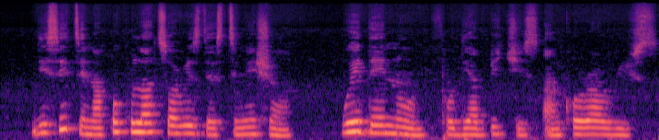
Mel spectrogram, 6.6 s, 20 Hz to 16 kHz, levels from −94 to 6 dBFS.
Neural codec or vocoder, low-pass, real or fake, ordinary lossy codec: none; 14.4 kHz; real; none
